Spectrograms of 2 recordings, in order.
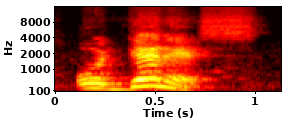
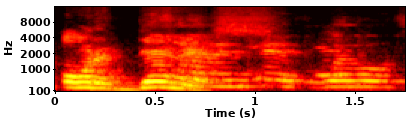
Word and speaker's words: órdenes: Ordenes.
